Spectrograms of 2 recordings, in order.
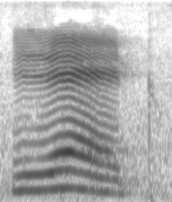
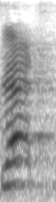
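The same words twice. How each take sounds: First: The vowel is long, like in rate. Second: The vowel is short, like in rat. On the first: The speaker calls it right. "हम क्या पढ़ते हैं" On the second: The speaker calls it wrong. "अब इसको हम ऐसे तो नहीं पढ़ सकते हैं, रैट रैट नहीं पढ़ते ना"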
